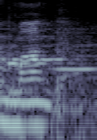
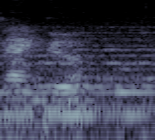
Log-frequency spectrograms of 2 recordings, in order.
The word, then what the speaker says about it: manga: pretty sure that like my pronunciation of manga it's either it's either manga or manga it's probably it's most definitely manga but i keep pronouncing it mango because i'm an i used to say mango then there's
